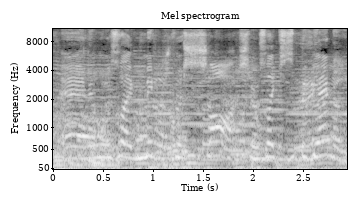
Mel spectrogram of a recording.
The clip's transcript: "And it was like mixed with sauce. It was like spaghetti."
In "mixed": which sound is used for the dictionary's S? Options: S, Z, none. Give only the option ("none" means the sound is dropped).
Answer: none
